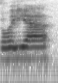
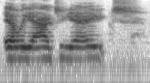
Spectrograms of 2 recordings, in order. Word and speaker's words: Leigh: I've always used it as Leigh, but I have heard people use it as Leah. It's Leigh, but I went to school with a girl.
